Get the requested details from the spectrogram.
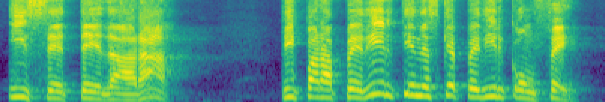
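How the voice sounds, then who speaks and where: A middle-aged male pastor, preaching a lively, humorous sermon and acting out quotes. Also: extremely high pitch, unhurried.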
